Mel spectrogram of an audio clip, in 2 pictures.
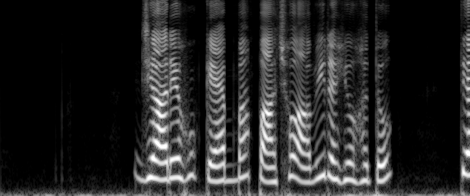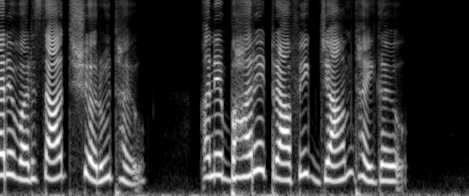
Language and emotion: Gujarati, sad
